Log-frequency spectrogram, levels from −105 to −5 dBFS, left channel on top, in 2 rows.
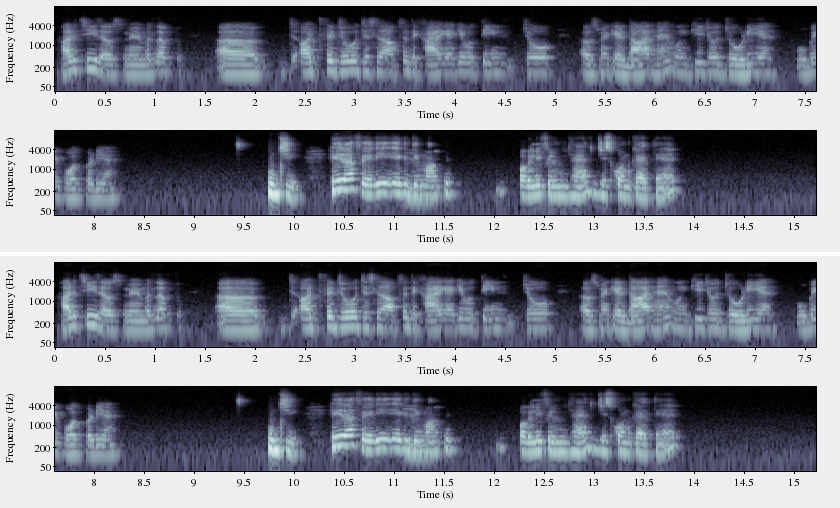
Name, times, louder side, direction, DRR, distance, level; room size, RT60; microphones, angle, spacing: voice 1, 0.1-1.2 1.6-5.0 5.2-8.2 11.1-11.4, right 3 dB, 30° right, 0.6 m, -36 dB
voice 2, 9.7-10.0 10.4-11.6 12.3-13.8, left 2 dB, 35° left, 0.6 m, -28 dB
3.6 x 2.9 x 4.3 m
head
